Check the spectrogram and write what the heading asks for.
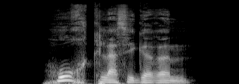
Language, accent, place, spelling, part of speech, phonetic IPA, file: German, Germany, Berlin, hochklassigerem, adjective, [ˈhoːxˌklasɪɡəʁəm], De-hochklassigerem.ogg
- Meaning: strong dative masculine/neuter singular comparative degree of hochklassig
